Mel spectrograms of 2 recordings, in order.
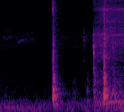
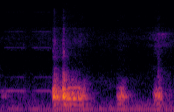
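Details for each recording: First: Lennox CD radio after repair of a stuck tray caused by a slipping drive belt, with the tray possibly misaligned from being forced. Two crisp clicks, then a short smooth motor whir with no slipping: the tray closes normally. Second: Panasonic Blu-ray player with stuck tray: faint, short motor whirs repeat about every half second while the tray stays put; stretched, slipping tray belt, same issue as a Lennox CD radio needing new belts.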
